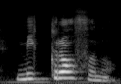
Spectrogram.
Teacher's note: E no espanhol eu tenho a mesma palavra, só que a sílaba tônica do espanhol da palavra microfone está no cro, no ro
